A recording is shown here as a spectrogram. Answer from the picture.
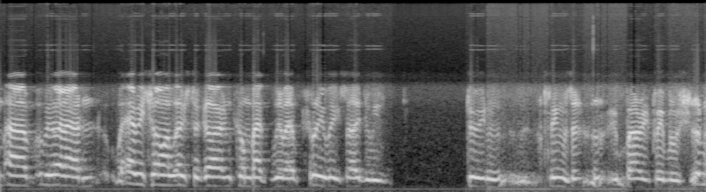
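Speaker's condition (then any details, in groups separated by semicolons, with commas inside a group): Parkinson's disease, mild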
